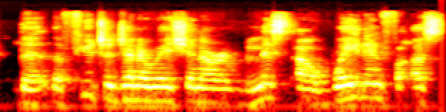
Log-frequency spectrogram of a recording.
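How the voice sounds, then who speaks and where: The speaker is a man with a Jamaican accent. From Jamaica, Clarendon. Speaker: chef. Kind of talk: interview.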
